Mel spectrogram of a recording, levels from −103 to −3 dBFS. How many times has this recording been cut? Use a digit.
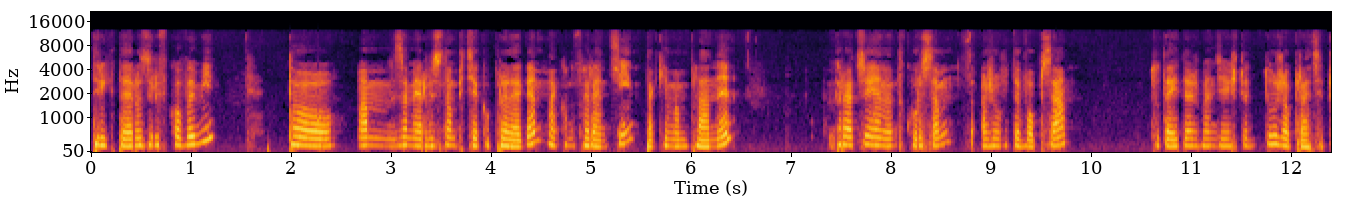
1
